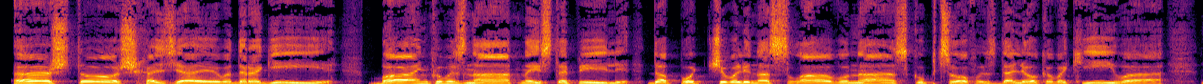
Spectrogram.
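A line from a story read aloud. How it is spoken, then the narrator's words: Sing-song. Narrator (Russian): Нараспев начал Сивер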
